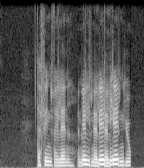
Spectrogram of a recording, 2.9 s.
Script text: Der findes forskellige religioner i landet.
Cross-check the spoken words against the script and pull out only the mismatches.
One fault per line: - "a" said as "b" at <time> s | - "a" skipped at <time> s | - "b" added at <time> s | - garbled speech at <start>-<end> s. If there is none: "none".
- "forskellige religioner" skipped at 1.1 s
- garbled speech at 1.5-2.6 s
